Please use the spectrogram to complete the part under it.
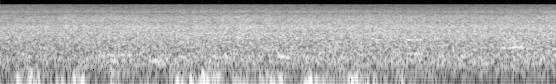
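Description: A waterfall near Kjerabolten in Norway gives a steady, broadband rushing roar, constant and fairly loud, with faint low rumble and no clear talk.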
